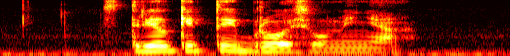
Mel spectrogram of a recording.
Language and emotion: Russian, neutral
